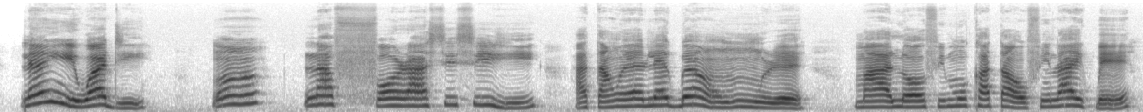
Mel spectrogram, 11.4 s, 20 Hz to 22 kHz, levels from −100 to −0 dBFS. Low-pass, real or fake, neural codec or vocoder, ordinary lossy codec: 19.8 kHz; fake; vocoder, 44.1 kHz, 128 mel bands every 512 samples, BigVGAN v2; none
